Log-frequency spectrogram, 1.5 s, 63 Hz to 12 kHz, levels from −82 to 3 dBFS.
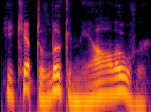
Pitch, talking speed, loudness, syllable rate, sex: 130 Hz, 275 wpm, -18 LUFS, 6.4 syllables/s, male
